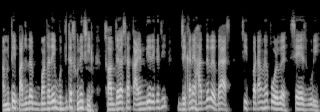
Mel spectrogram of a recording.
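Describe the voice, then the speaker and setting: Cartoon villain role: cocky, vengeful kidnapper voiced by a woman, medium pitch, torrential argumentative delivery. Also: racing, natural voice. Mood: boastful, vengeful. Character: boastful, vengeful male kidnapper in a comedy cartoon. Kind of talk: amateur cartoon comedy dubbing.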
